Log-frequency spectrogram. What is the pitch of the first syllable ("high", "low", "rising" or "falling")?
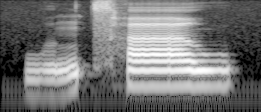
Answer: rising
